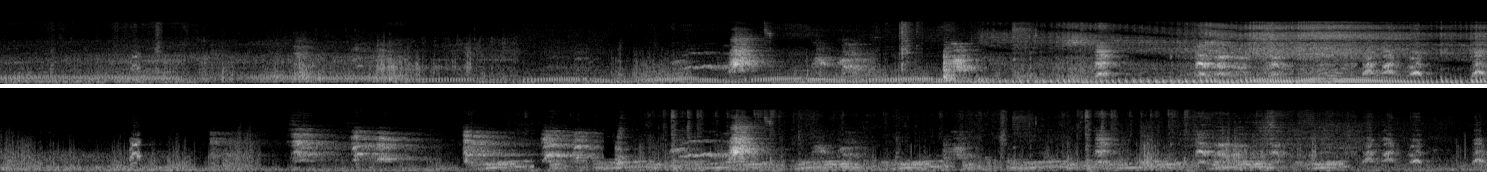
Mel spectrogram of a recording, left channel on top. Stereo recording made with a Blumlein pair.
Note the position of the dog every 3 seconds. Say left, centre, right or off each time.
right, right, centre, left, left.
